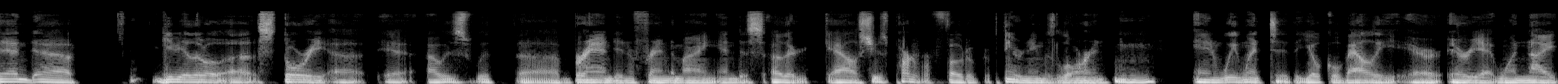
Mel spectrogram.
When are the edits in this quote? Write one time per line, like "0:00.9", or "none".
0:03.8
